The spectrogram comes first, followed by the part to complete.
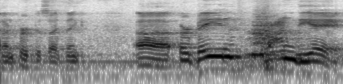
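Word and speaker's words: Urbain Grandier: purpose i think uh urbane grandier is the way she should pronounce he says i should pronounce it but i'm not going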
